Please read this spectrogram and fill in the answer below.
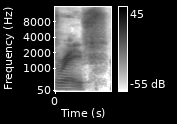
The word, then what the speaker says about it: Ralph: we've got Ralph Fiennes back as M, or Rafe. Is it Rafe? – It's Rafe.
